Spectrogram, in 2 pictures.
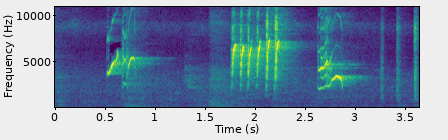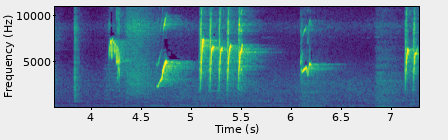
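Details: White-cheeked bulbul calls used to lure rival birds: short bright whistled notes alternating with rapid rattling bursts of clicks, repeated in quick irregular phrases over several seconds, with faint low background hum.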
